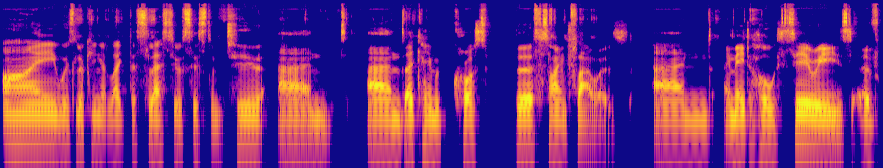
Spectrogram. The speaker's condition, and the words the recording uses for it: Stuttering. And I'm talking to the camera, well, I'm shouting at the camera those words because when I was young, I used to be a stutterer and I still stutter.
